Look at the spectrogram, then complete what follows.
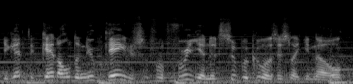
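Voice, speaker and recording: A man's voice: on the high side, lively intonation, quick pace. A man commentating casually on a game stream, sweary, often stammering and repeating words. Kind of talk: casual chat over gameplay. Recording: loud game music behind voice. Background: video game music.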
